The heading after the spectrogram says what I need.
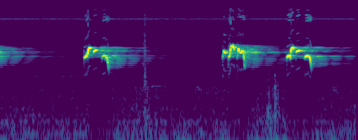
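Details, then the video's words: Sooty-headed bulbul (kutilang), a loud lively singer calling a rival: three short bubbly phrases of fluty notes, each falling then trailing off in a reverberant tail, separated by pauses of one to two seconds; a faint steady high tone runs throughout. "suara burung kutilang gacor keras, paling ampuh memanggil lawan auto emosi"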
